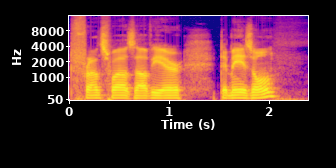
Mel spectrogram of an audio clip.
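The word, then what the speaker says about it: François-Xavier Demaison: Williams F1 have announced that François Xavier de Maison, that was good pronunciation.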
